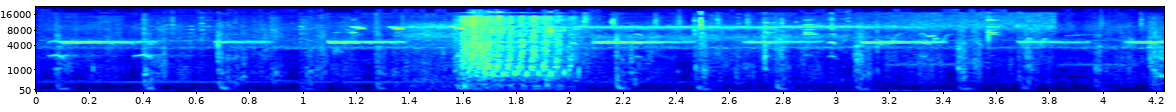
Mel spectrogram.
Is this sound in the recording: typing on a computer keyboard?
no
